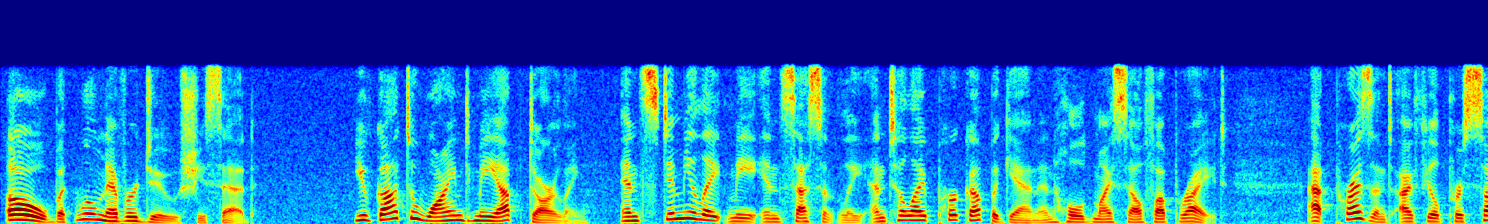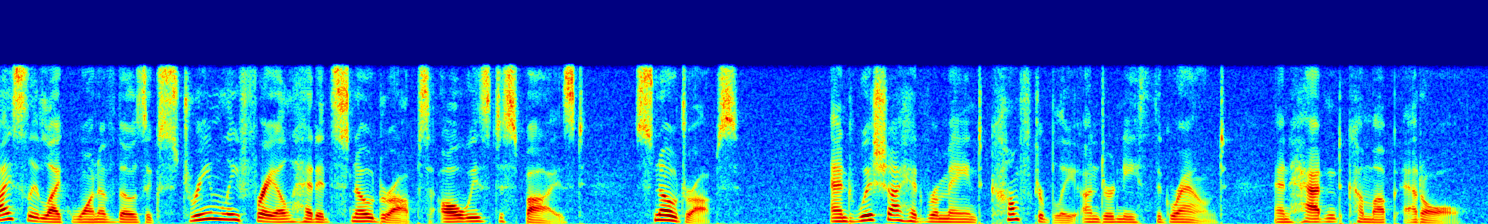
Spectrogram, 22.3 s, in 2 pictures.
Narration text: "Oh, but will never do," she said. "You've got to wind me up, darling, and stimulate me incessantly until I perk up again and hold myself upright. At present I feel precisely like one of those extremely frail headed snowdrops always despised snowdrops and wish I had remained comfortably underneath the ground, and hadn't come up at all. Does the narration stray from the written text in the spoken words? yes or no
no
